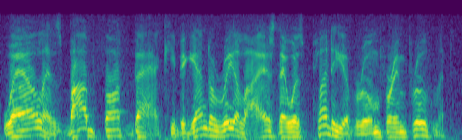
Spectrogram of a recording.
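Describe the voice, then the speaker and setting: A man's voice: lowish voice, animated, normal speed. A man narrating a vintage 1950s educational film in a scripted, dramatic storytelling manner with rhetorical emphasis. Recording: muffled, hissy old film soundtrack.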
